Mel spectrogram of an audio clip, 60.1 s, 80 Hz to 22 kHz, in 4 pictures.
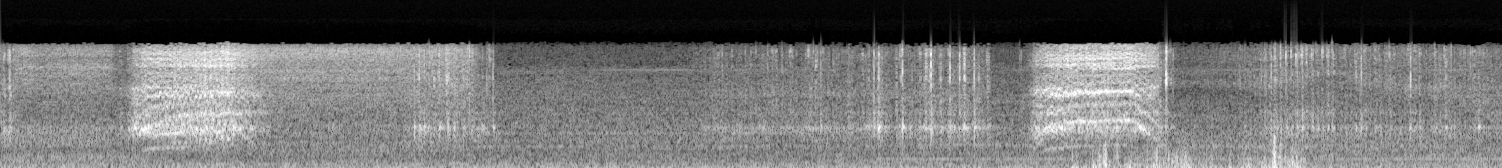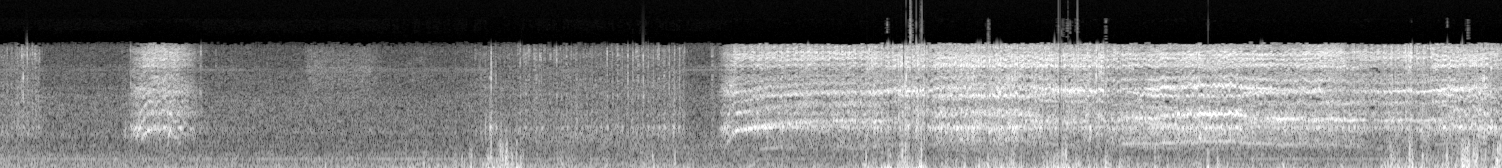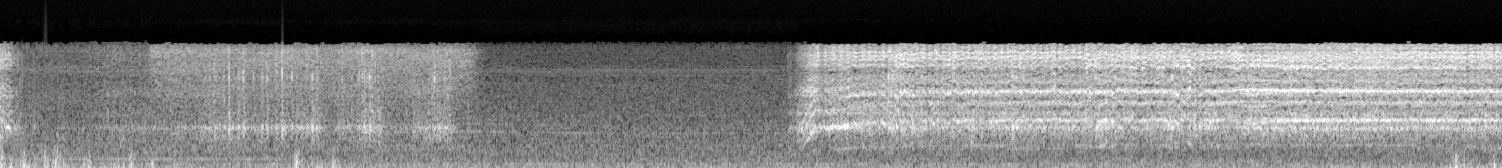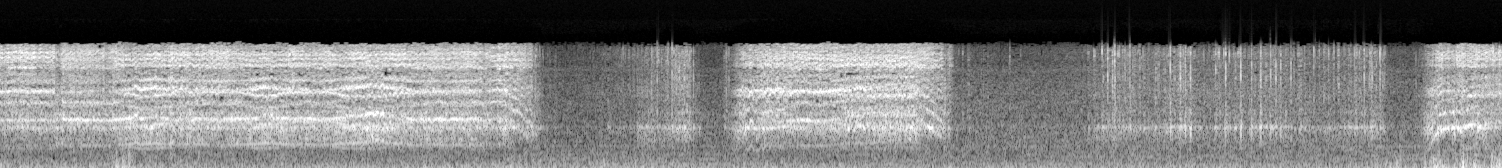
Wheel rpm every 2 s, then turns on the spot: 40, 40, 10, 10, 20, 80, 10, 20, 20, 0, 20, 120, 160, 160, 150, 20, 20, 10, 10, 140, 160, 160, 160, 160, 160, 30, 120, 30, 20, 50.
4-16 20-22 30-36 50-52 54-58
